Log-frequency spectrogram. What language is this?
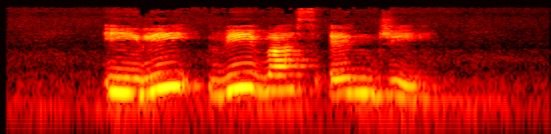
Esperanto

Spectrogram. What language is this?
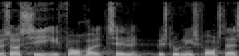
Danish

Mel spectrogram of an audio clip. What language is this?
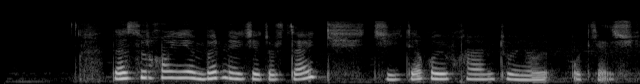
Uzbek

